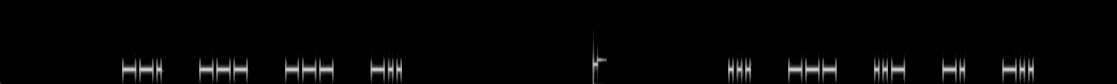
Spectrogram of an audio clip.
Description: Morse code, heard as a keyed tone, about 27 wpm, spaced as for 16 wpm, 690 Hz. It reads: GOOD SOUND
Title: 3x Character Spacing - Top 200 Words - 28wpm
